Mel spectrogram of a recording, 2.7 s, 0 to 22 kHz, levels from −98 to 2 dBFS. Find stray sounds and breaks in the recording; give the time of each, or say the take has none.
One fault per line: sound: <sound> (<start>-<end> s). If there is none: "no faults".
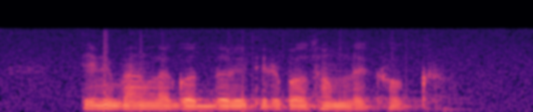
no faults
